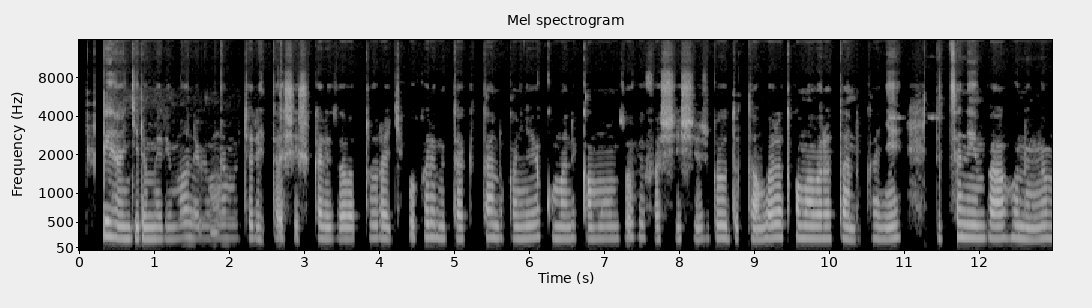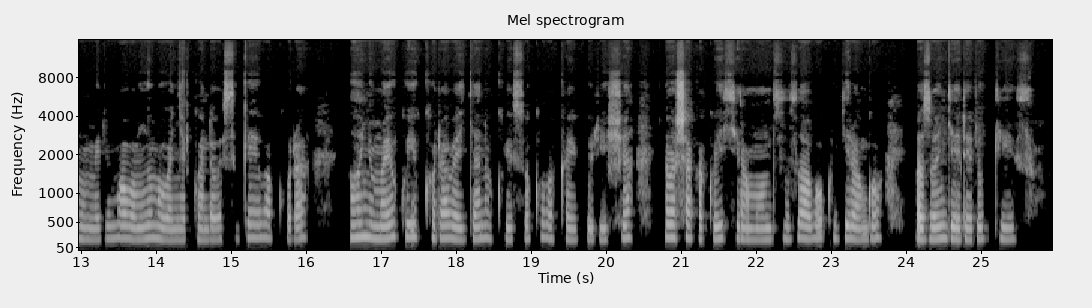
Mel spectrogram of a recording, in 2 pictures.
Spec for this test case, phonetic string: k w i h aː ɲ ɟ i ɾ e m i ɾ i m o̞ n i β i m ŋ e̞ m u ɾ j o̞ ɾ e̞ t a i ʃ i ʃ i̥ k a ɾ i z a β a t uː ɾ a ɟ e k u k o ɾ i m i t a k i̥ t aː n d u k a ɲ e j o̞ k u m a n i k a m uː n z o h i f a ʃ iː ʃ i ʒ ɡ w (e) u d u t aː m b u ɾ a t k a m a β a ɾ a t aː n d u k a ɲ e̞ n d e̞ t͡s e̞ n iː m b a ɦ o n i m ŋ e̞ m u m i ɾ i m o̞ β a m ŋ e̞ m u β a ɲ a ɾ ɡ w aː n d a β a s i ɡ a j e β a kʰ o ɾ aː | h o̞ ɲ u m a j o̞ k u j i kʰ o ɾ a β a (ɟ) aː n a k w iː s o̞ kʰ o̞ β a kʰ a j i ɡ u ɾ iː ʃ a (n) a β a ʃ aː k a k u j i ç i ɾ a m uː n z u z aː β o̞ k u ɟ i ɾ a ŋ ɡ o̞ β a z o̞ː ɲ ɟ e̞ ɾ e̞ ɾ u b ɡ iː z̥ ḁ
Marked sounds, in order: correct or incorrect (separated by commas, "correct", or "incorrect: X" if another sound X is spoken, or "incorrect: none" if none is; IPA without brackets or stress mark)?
correct, correct, correct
